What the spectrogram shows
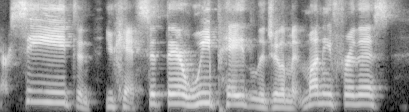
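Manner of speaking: mild ranting yell with rising pitch. Retelling a dispute over seats, retelling a man screaming. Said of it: "this dude is screaming at me".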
